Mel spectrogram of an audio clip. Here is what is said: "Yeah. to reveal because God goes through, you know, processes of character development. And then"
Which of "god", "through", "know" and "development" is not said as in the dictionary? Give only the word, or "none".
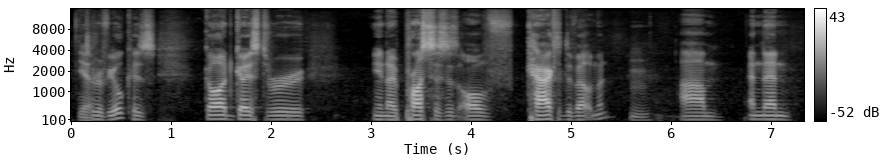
none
